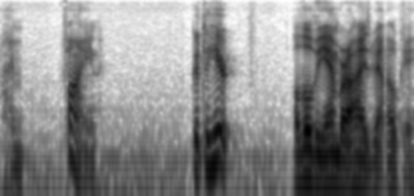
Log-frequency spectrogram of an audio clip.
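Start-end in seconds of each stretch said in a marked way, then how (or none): 0.0-1.0 soft, shy, timid otherworldly voice. Narrator reading his reply to a fellow traveller, shy unearthly voice. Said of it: "a note of shyness in his unearthly voice".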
